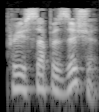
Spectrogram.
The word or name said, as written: presupposition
